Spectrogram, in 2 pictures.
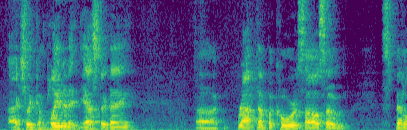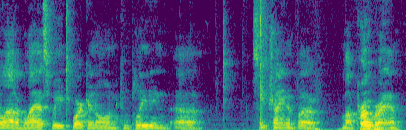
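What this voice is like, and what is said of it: Strained, tired voice. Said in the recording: “My voice, it's a little bit strained right now ... my voice is a little bit tired”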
